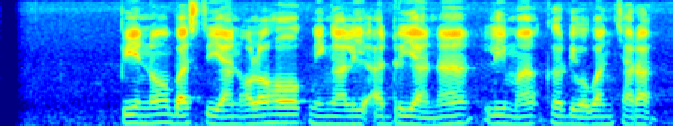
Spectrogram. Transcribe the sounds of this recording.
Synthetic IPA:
pinɔbast̪ianɔlɔɦɔk̚niŋalia̰dɾianalimakɨrdiwawaɲt͡ʃaɾa

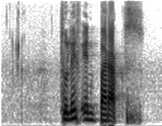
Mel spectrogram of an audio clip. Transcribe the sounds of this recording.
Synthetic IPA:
t̪ʰulɪfɪ̃nbaɾa̰ks

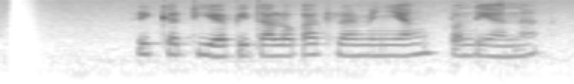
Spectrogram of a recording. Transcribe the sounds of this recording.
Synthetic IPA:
rikəd̪̥i̤apit̪alokad̪̥laməɲaŋpɔnt̪iana

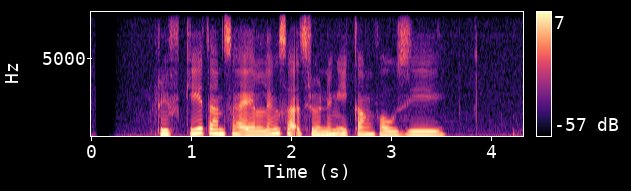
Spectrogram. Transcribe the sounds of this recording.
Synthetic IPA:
rifkit̪ansaelɪŋsa̰ʔd̥ʒ̥ɾo̤nɪŋikaŋfauzi

